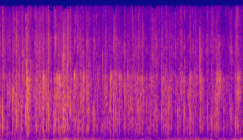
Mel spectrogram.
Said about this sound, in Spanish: ese compañero que ya no está con nosotros, Adán Ramírez Merino, integrante del COPUDEVE, que nosotros lo recordamos y siempre le decíamos el alto comisionado, porque él aprendió muchas cosas, y desde aquí un aplauso al alto comisionado.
